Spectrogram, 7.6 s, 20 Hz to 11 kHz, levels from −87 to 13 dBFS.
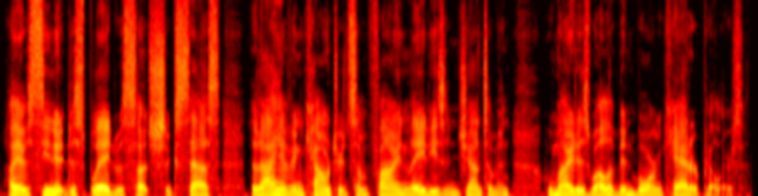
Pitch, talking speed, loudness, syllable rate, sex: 180 Hz, 200 wpm, -18 LUFS, 5.4 syllables/s, female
